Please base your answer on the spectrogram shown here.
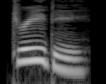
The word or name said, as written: dhriti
